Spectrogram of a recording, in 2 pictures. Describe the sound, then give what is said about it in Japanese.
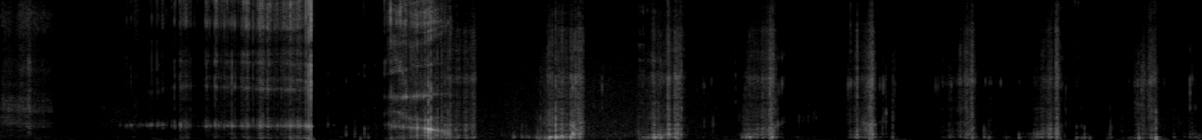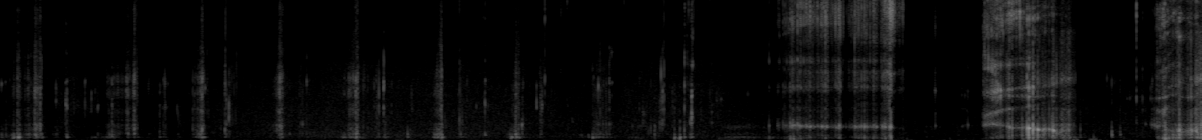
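Crisp, wet crunching of raw daikon radish dipped in a dressing-like sauce, with many loud bites and chewing bursts in an uneven rhythm and no talking. “今度はドレッシング的なものをつけて。あ、ちょっと飛び散っちゃった。食べていきたいと思います。”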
